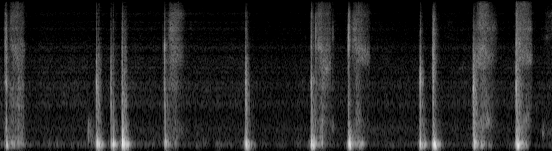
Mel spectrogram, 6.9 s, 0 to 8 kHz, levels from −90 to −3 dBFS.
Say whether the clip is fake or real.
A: fake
